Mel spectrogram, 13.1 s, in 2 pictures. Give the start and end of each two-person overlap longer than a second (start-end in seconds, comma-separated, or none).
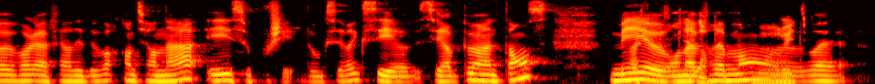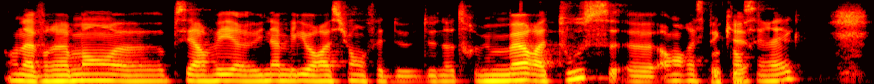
4.7-6.1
